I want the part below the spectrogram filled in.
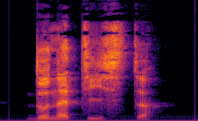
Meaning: Donatist
- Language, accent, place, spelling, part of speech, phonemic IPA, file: French, France, Lyon, donatiste, noun, /dɔ.na.tist/, LL-Q150 (fra)-donatiste.wav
